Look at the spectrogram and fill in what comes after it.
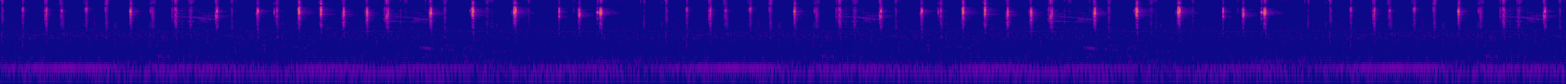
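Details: A baby squirrel sucking from a bottle makes rapid wet clicks with faint high squeaks over a low hum.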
